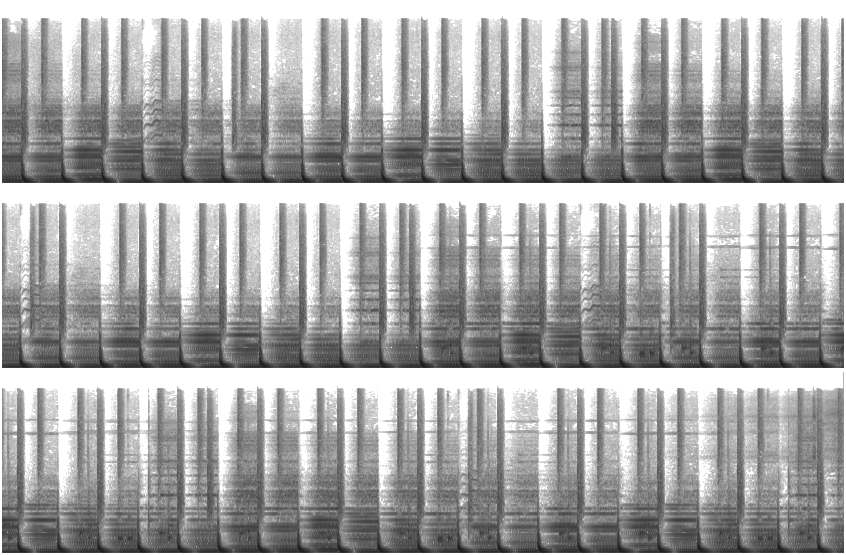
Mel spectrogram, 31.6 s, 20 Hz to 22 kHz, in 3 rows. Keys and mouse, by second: 0.3 middle drag, 2.4 click, 3.7 click, 4.9 click, 5.3-6.9 drag, 9.0 click, 10.0 middle drag, 11.0 click, 11.8 click, 12.2 middle drag, 13.0 click, 14.0 click, 14.7-15.0 middle drag, 15.4 click, 16.0 space, 19.0 click, 21.1 space, 21.4 middle drag, 22.3 ctrl+s, 22.8-24.7 middle drag, 25.2 middle drag, 26.2-26.5 drag, 27.3-29.1 middle drag, 29.1 click, 29.6 g, 30.1 click, 30.4 middle drag.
